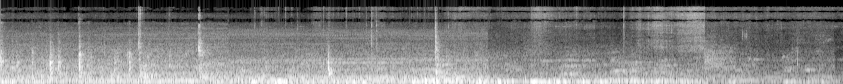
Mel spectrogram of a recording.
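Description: Metal tongs clicking and tapping against a charcoal grill's metal grate as vegetables are set on it: a few scattered sharp clicks over a low rumble.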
